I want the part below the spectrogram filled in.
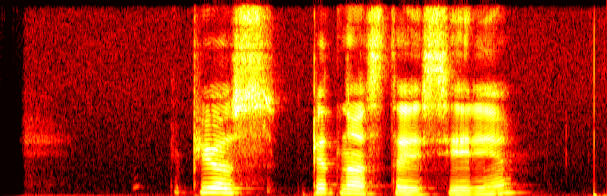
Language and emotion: Russian, neutral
